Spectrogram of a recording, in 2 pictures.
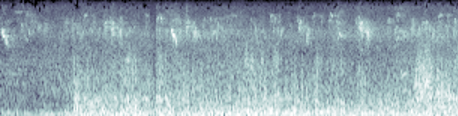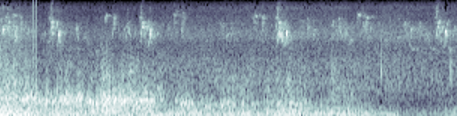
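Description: Wind gusts outdoors, rumbling loudly and then easing.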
